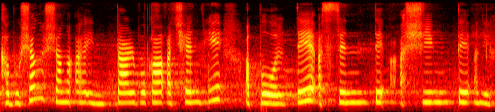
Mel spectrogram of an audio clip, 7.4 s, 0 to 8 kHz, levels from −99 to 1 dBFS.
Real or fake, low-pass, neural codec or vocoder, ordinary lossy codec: real; 7.2 kHz; none; none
